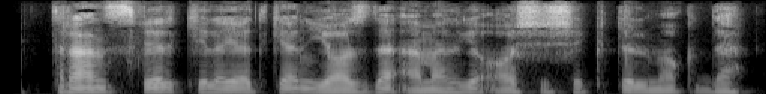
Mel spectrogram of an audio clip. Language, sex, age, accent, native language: Uzbek, male, 25-34, Surxondaryo, Uzbek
